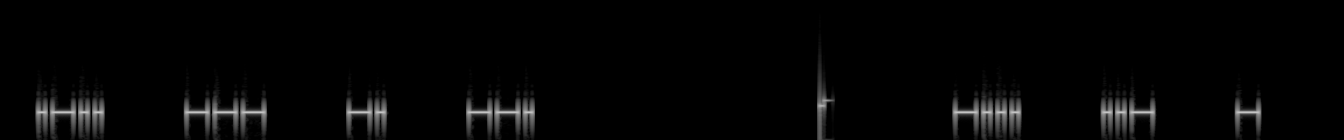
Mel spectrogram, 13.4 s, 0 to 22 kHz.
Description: Morse code, heard as a keyed tone, about 17 wpm, spaced as for 8 wpm, 700 Hz. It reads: LONG BUT
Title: 4x Character Spacing - Top 100 Words - 17wpm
